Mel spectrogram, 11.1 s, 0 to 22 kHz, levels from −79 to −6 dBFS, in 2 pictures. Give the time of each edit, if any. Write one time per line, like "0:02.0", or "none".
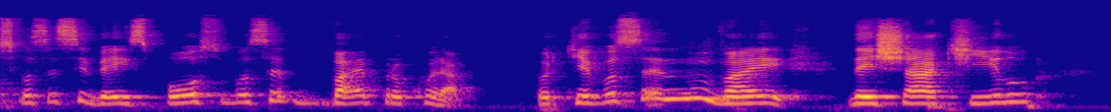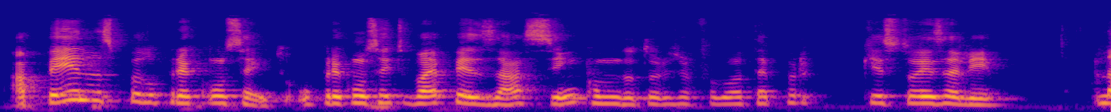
0:08.5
